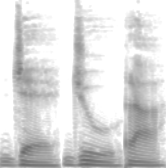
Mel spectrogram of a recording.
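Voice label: "jejura", concatenated syllables; Affixing experiment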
